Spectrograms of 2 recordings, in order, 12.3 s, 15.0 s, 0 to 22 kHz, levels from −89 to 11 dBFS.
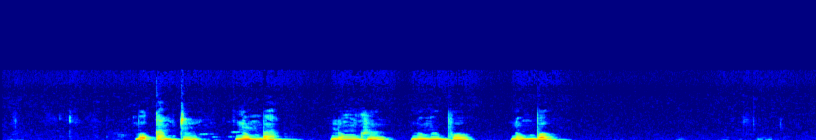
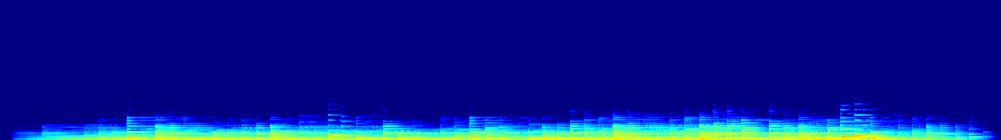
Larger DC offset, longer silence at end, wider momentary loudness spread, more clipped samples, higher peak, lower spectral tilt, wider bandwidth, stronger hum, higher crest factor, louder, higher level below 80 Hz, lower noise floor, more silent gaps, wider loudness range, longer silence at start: neither; first, 3.9 s vs 0.35 s; first, 16 LU vs 11 LU; neither; about the same, -10 dBFS vs -12 dBFS; second, -9.5 dB/octave vs -12 dB/octave; first, 4.9 kHz vs 4.2 kHz; neither; about the same, 18 dB vs 16 dB; about the same, -25 LUFS vs -27 LUFS; second, -64 dBFS vs -50 dBFS; first, -74 dBFS vs -58 dBFS; neither; about the same, 5 LU vs 4 LU; first, 2.05 s vs 0.65 s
